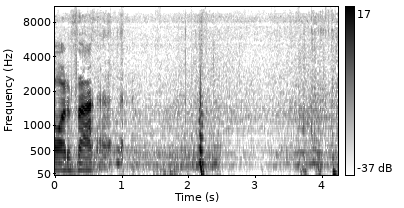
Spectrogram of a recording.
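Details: Honey bees humming during an autumn inspection of a beekeeper's hives, where one colony had swarmed and raised a new queen: a steady, low, droning buzz fills the air after a brief burst of human speech, with a single sharp knock midway.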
